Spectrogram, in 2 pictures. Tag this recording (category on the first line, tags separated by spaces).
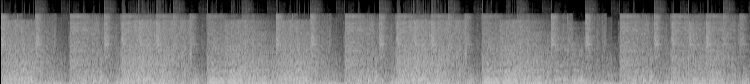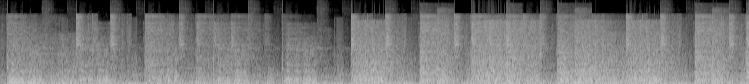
Music > Multiple instruments
Ambient Horror Noise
